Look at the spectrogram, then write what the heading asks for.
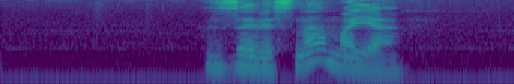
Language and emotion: Russian, neutral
